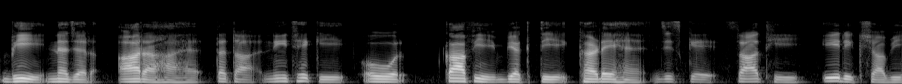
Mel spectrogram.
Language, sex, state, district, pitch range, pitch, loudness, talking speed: Hindi, male, Uttar Pradesh, Jyotiba Phule Nagar, 110-130 Hz, 120 Hz, -20 LUFS, 120 wpm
